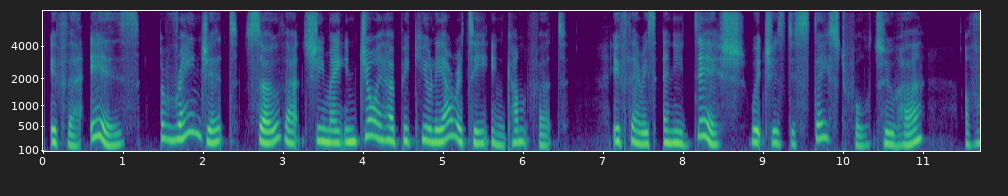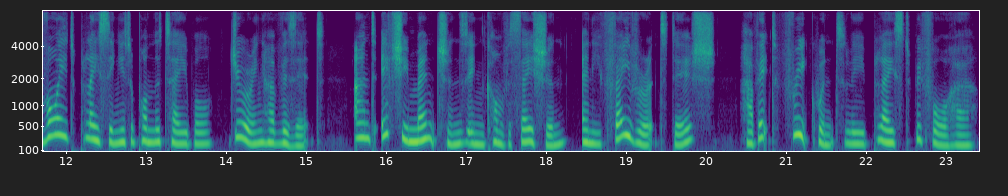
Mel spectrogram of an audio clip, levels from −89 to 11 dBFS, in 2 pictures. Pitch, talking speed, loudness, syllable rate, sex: 220 Hz, 125 wpm, -19 LUFS, 4.0 syllables/s, female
